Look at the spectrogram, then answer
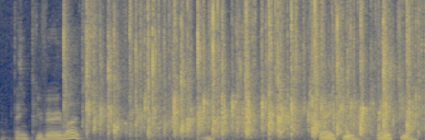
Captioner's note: applause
